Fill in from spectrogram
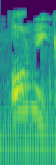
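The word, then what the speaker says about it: Oni (עני): Says Dovor Acher, another thing about Lechem Oni Kasiv. In the Torah, although it's pronounced Oni, it is written Ayin Nun Yud, and Ayin Nun Yud is Oni.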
